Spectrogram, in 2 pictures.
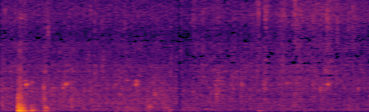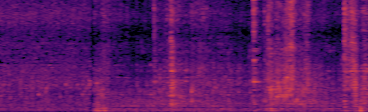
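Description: Eggplant slices sizzle in hot oil in a home kitchen, a steady broadband crackle and hiss that carries on without a break, with no voices over it.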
